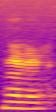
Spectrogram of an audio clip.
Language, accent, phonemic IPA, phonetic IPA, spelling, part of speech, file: Armenian, Eastern Armenian, /neˈɾel/, [neɾél], ներել, verb, Hy-ներել.ogg
- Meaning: to forgive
